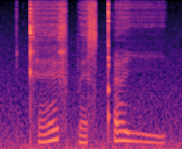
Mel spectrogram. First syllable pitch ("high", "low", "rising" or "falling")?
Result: rising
